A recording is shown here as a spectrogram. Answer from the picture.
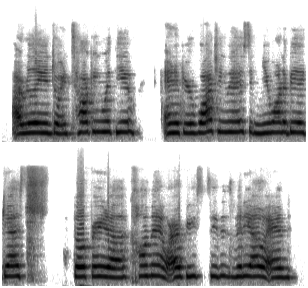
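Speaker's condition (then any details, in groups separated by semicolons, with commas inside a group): Cerebral palsy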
